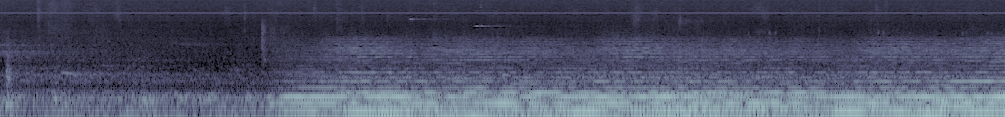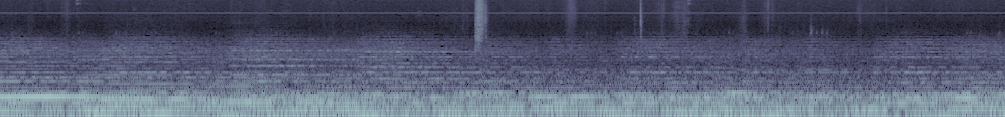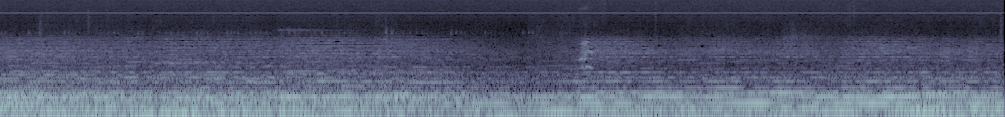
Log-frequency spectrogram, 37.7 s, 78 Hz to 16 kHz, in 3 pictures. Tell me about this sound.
church organ 1
Organ starting to play during meditation hour in the Cologne cathedral. OKM Binaurals, Marantz PMD 671.
echo, hall, organ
